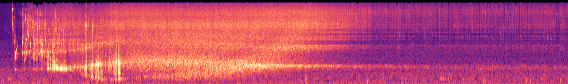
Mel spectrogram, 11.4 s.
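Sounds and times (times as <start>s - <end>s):
Coca-Cola bottle being opened: 0.2s - 8.2s.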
